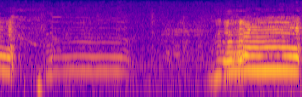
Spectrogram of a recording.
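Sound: goat bleating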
